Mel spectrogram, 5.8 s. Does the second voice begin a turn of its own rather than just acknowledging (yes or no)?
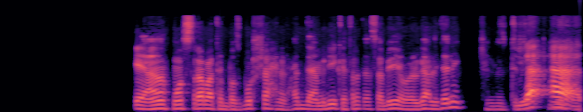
yes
